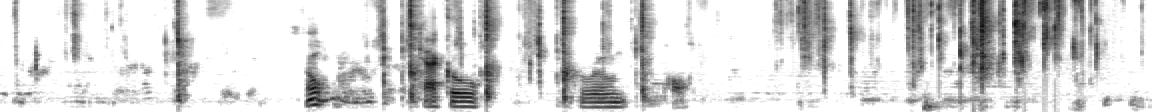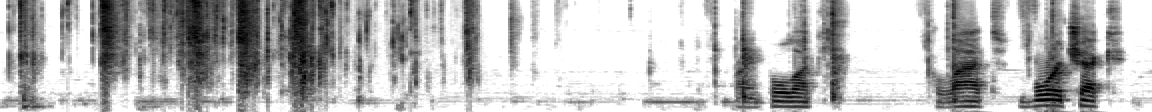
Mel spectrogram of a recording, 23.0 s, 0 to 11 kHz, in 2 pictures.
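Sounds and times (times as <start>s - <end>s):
foil wrapper crinkling: 7.8s - 16.9s.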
